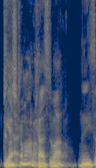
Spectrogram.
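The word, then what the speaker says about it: Cus D'Amato: He goes, I always thought his name was, he's dead serious, Custom Auto.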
